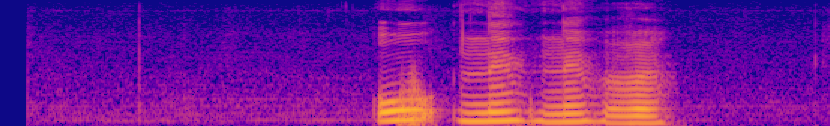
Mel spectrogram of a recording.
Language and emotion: Russian, neutral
